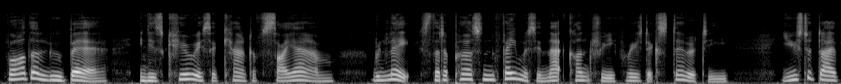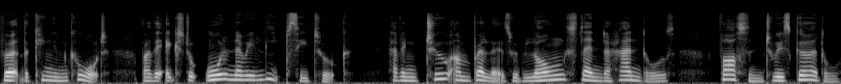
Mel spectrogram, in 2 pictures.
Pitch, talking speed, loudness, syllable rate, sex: 185 Hz, 155 wpm, -21 LUFS, 4.7 syllables/s, female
